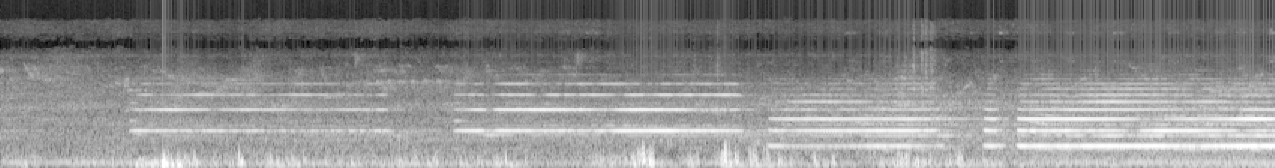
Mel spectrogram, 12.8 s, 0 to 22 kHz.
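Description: Horn of an approaching WAP7 electric locomotive sounding in several long, sustained blasts, with a deeper second tone joining about halfway through.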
